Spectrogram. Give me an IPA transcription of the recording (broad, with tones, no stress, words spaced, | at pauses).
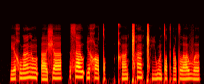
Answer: e˩˧χwã˧˥ lõ˧ʔa˩ʃa˧ | sa˥o̯ʔi˧χu˧tˤ | qʰɛ̃˩˧ǁʰã˥ ǁʰi˩˧wõ˧tɛ˧tˤɡe˩˧tˤ lˠa˧˥o̯vʌ˧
